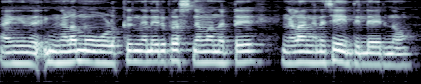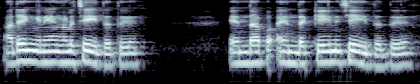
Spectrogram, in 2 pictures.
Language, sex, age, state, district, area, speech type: Malayalam, female, 30-45, Kerala, Malappuram, rural, spontaneous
